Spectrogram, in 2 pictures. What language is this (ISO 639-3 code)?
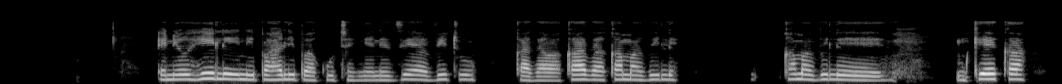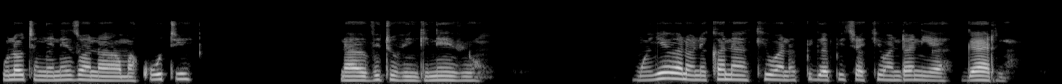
swa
